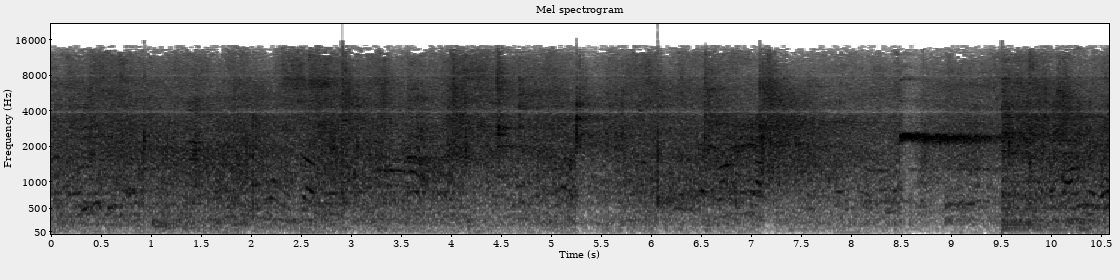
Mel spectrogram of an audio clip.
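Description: Ice hockey game sound in an arena: spectators chattering, with scattered knocks of sticks, puck and skates on the ice. Near the end, a referee's whistle is blown once for just under a second.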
